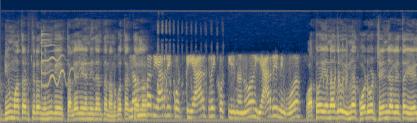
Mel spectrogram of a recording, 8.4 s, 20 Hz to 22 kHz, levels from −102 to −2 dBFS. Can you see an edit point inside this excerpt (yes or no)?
no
